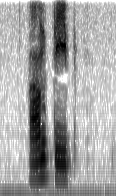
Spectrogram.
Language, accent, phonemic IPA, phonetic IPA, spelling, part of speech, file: Armenian, Eastern Armenian, /ɑnˈtip/, [ɑntíp], անտիպ, adjective, Hy-անտիպ.ogg
- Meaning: unprinted, unpublished (still in manuscript form)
